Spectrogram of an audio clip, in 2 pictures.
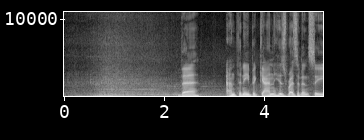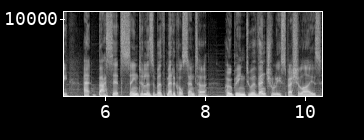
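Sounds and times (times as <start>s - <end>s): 
car engine accelerating as the car drives off: 0.0s - 6.4s
road noise: 0.0s - 10.3s
speech: 2.3s - 10.3s.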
